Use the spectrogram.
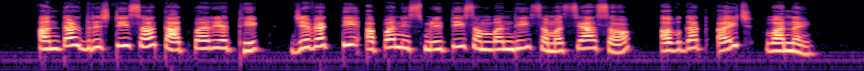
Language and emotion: Maithili, neutral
